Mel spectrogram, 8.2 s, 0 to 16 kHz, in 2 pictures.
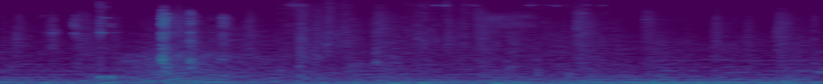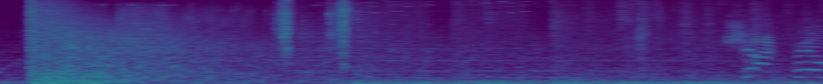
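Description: A single loud gunshot cracks out midway through a quiet scene in the video game XCOM 2, rising sharply from low ambient background before fading back down.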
